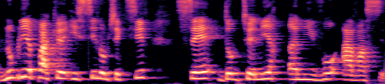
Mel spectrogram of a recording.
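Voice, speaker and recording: A man with a Haitian accent and lively intonation, on a very clean recording with a silent background. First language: Haitian Creole (speaking French). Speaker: French teacher. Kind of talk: tutorial. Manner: hesitant, many fillers and repeats.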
